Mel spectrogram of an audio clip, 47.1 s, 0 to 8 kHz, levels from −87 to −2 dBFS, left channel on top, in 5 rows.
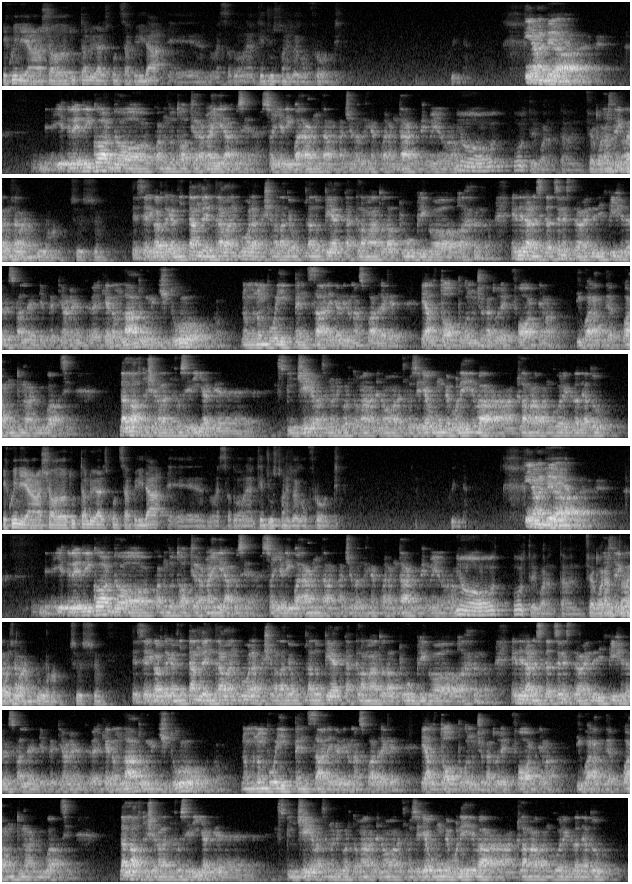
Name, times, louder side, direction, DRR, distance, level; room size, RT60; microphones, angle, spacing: voice 1, 0.0-4.9 6.7-7.0 7.5-8.5 9.3-9.4 16.2-20.4, right 4 dB, 50° right, 8 dB, 0.4 m, -26 dB
voice 2, 7.8-8.7 9.8-16.3 18.4-19.3 20.8-31.5 31.8-34.2 34.5-36.6 36.9-39.0 39.4-41.5 41.8-46.6, equal, ahead, -5 dB, 1.9 m, -23 dB
7.6 x 3.6 x 3.9 m, 0.83 s
head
